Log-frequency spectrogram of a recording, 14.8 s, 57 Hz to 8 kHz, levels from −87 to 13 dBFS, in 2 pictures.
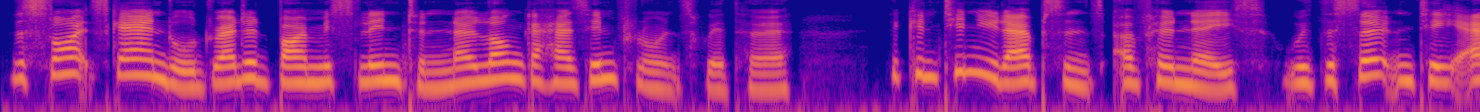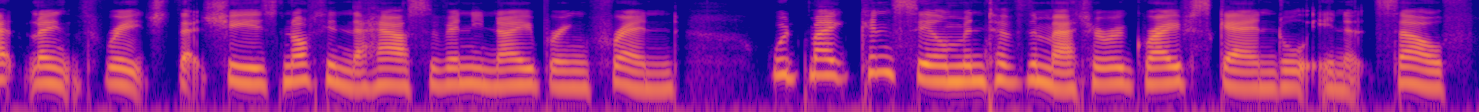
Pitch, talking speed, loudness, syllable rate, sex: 210 Hz, 190 wpm, -20 LUFS, 5.2 syllables/s, female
